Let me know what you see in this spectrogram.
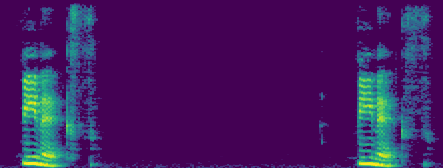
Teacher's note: Notice we don't really pronounce the O in Phoenix.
